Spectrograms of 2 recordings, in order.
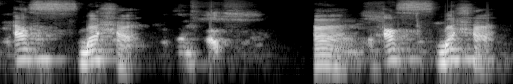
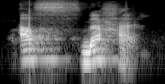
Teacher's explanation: Jadi A-nya itu tipis. Asbaha. Asbaha. Nah, ya jadi jangan sampai A-nya itu jangan O. Asbaha. Jangan os.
